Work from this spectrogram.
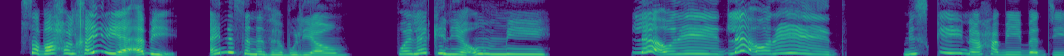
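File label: arabic female character, voice demos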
